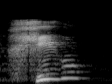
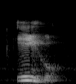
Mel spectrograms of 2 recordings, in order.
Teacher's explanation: Entonces, en la Edad Media había, por ejemplo, dos posibilidades de decir la palabra igo. Gigo con la aspiración con el elemento glotal o igo con el cero fonético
